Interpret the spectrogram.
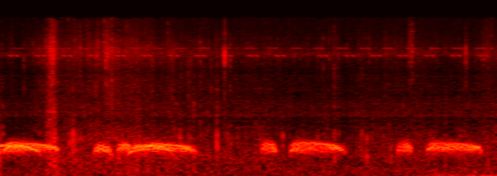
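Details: Spotted dove in moult delivering fast coos, long smooth level notes alternating with short clipped ones, close and loud with a quiet background.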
